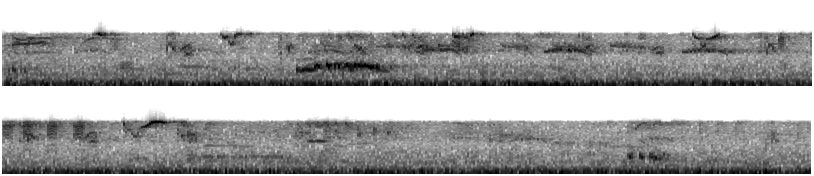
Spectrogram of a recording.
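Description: Wild birds chirping and calling: many short, high chirps throughout, with a lower call about a second in.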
